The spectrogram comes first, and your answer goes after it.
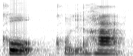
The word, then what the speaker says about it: choléra: Mais attention au mot chrétien, chlore et choléra, qui se prononce avec une K.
